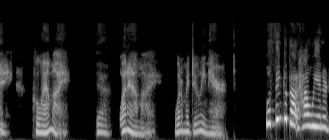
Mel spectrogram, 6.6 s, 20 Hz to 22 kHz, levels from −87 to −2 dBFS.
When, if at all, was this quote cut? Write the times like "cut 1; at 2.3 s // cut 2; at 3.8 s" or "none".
none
